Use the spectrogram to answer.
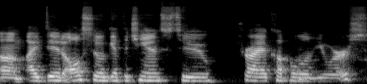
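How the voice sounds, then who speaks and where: Her voice is fairly low for a woman. She speaks fairly slowly with fairly even intonation. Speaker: company executive moderating panel. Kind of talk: virtual panel discussion. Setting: video call.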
